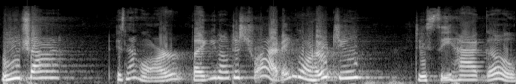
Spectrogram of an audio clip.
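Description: A woman talking at a fairly quick pace with very wide pitch swings over noticeable background noise. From Baltimore, US. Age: 20s. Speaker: podcast host. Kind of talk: casual solo monologue. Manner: laughs often.

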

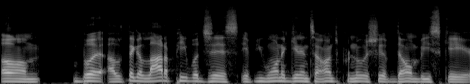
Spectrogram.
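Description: The recording is very clean, with a silent background. A man speaks at a medium pitch in an American accent. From Memphis, Tennessee. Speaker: gym owner and personal trainer. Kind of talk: interview.

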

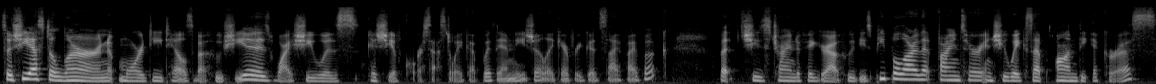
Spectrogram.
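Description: A woman with a fairly low, fry-tinged voice talks at a fairly quick pace with hardly any pauses. Her pitch varies in an ordinary way. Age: 40s. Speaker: self-published author. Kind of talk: casual chat.

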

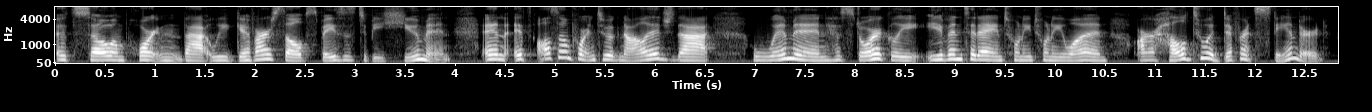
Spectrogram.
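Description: A woman with an American accent has a normal speaking voice at a medium pitch and lively intonation. She keeps a moderate pace in a very clean recording with a silent background. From Texas. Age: 30s. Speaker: author. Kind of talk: podcast interview.

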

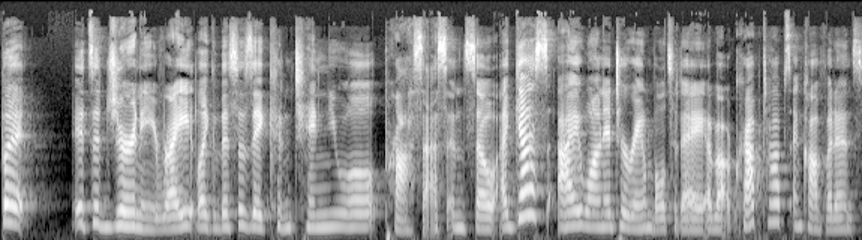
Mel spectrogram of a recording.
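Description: A plain, everyday voice moves at a moderate pace with hardly any pauses and ordinary pitch variation, on a very clean recording with a silent background. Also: woman, fairly high pitch for a woman. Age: 30s. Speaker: podcast host, business coach. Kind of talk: solo podcast monologue. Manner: casual, laughs often.

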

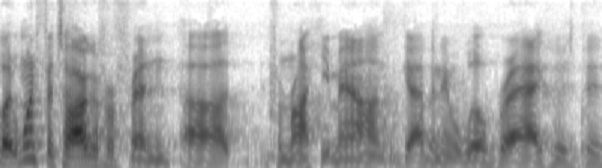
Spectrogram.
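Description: A man with an American accent talks at a very fast pace and a medium pitch. The recording is very clean, with a silent background. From New Jersey. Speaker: photographer. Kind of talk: interview.

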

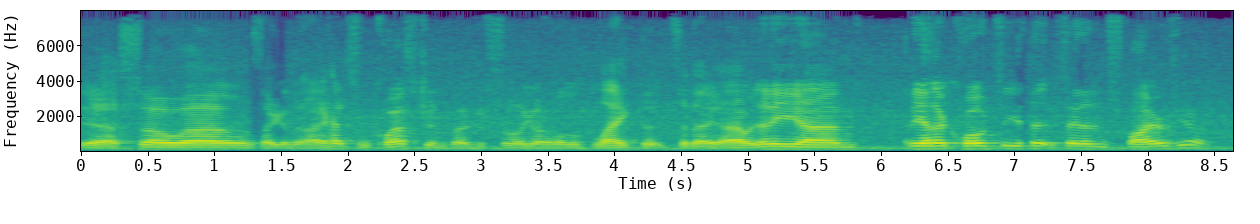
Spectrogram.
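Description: Noticeable background noise runs under a man speaking with an American accent at a moderate pace and ordinary pitch variation. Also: medium pitch for a man. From Philadelphia, US. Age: 30s. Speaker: podcast interviewer. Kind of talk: casual interview. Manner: halting, many fillers.

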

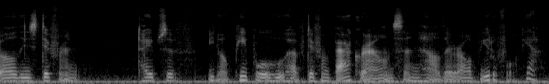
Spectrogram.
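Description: A woman at a very fast pace. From Canada. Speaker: singer-songwriter. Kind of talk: casual interview.

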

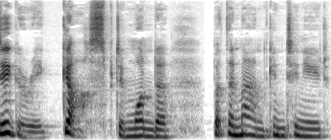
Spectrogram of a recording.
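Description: Ordinary variation in pitch across a plain read-aloud delivery.

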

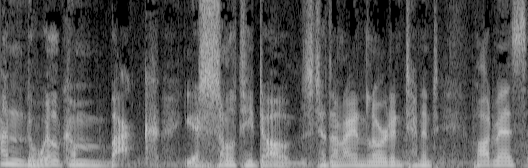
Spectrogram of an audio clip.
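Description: A man puts on a character voice at a fairly high pitch. He goes at a fairly slow pace over clear background noise. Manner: funny, jokey.

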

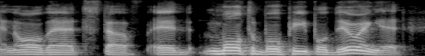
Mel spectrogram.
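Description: A man's normal speaking voice at medium pitch, with ordinary pitch variation and a fairly slow pace. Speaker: interviewer. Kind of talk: casual interview.

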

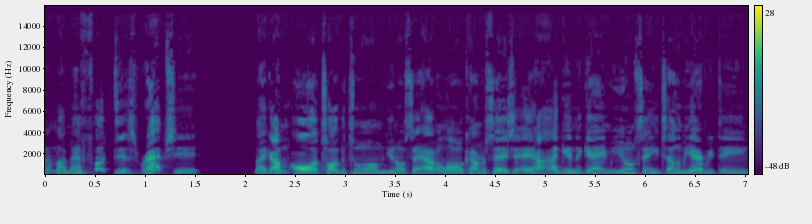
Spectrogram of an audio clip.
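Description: A high-pitched man at a very fast pace with lively intonation. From Milwaukee, Wisconsin. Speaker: rapper. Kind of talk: casual interview.

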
